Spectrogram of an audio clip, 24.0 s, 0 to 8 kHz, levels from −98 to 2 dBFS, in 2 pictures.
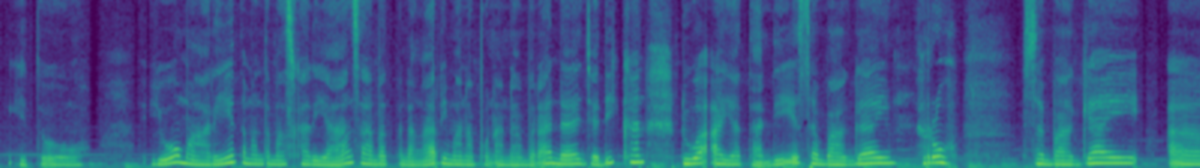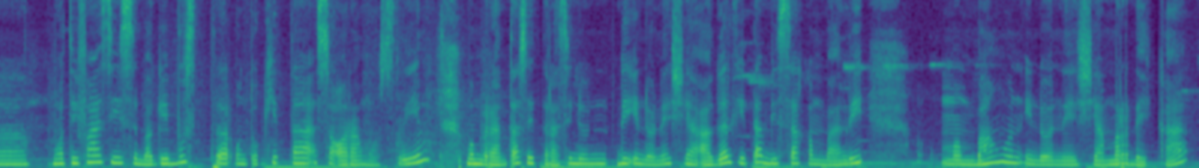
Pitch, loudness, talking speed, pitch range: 215 Hz, -24 LUFS, 90 wpm, 190-255 Hz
